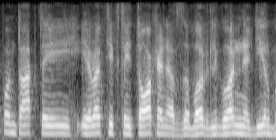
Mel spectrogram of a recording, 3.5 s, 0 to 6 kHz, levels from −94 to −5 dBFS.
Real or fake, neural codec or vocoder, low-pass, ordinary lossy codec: fake; codec, 16 kHz in and 24 kHz out, 0.6 kbps, FocalCodec, streaming, 2048 codes; 5.4 kHz; AAC, 32 kbps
